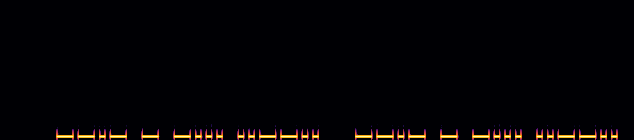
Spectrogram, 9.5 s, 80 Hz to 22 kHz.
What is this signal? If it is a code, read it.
Morse code, heard as a keyed tone, about 15 wpm, 700 Hz. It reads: QTB? QTB?
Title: Q-Codes Repeated 3x 15wpm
